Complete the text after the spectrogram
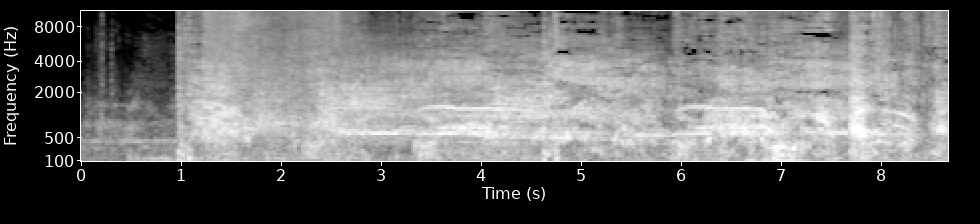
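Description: A beast snarls and howls close by.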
